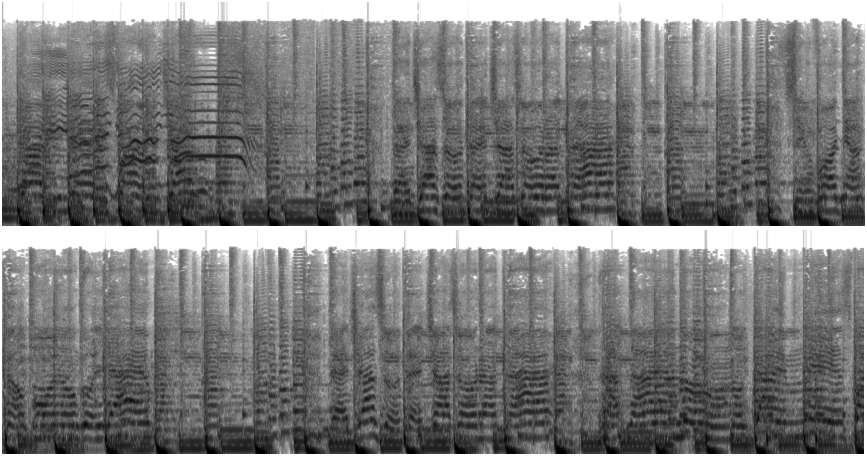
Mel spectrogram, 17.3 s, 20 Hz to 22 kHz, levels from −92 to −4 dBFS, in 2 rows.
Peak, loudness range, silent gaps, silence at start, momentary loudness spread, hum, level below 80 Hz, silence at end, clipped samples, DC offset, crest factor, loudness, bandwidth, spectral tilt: 0 dBFS; 2 LU; none; 0 s; 4 LU; none; -14 dBFS; 0 s; under 0.1%; 0.2%; 10 dB; -11 LUFS; 17 kHz; -4.5 dB/octave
